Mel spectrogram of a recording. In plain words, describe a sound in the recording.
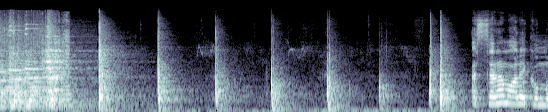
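Boots stamp hard on the floor in a marching rhythm.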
